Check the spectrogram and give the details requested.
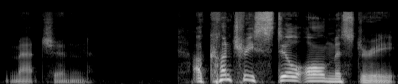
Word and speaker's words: Machen: from an Arthur Machen, and I hope that's how you pronounce it, because I guess it could also be Macon, but that would really mess me up, because I've always thought it was Machen.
